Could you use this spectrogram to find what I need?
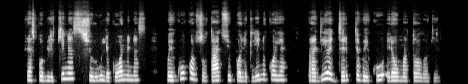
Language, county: Lithuanian, Šiauliai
